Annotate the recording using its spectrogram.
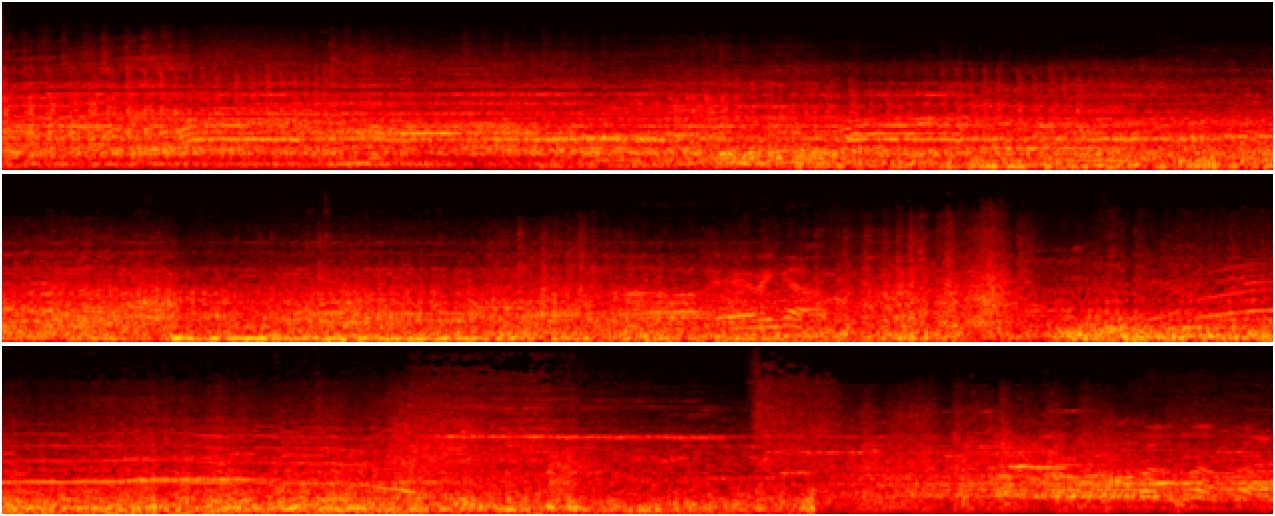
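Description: Expedition Everest roller coaster train clattering up its chain lift and rolling along the track, a continuous rumble and rattle. Riders' voices rise and fall over it about halfway through.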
